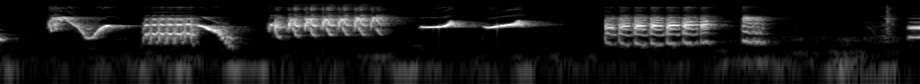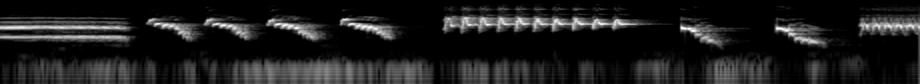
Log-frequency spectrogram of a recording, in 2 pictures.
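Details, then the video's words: Javan pied starling in full song, long phrases used as a master recording for other starlings to copy: a loud, varied medley of harsh buzzy bursts, rattles and sharp descending whistles, with short pauses between phrases. "Master Jalak Suren Gacor Full Nembak Suara Panjang Mudah Ditiru Jalak Suren Lain"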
